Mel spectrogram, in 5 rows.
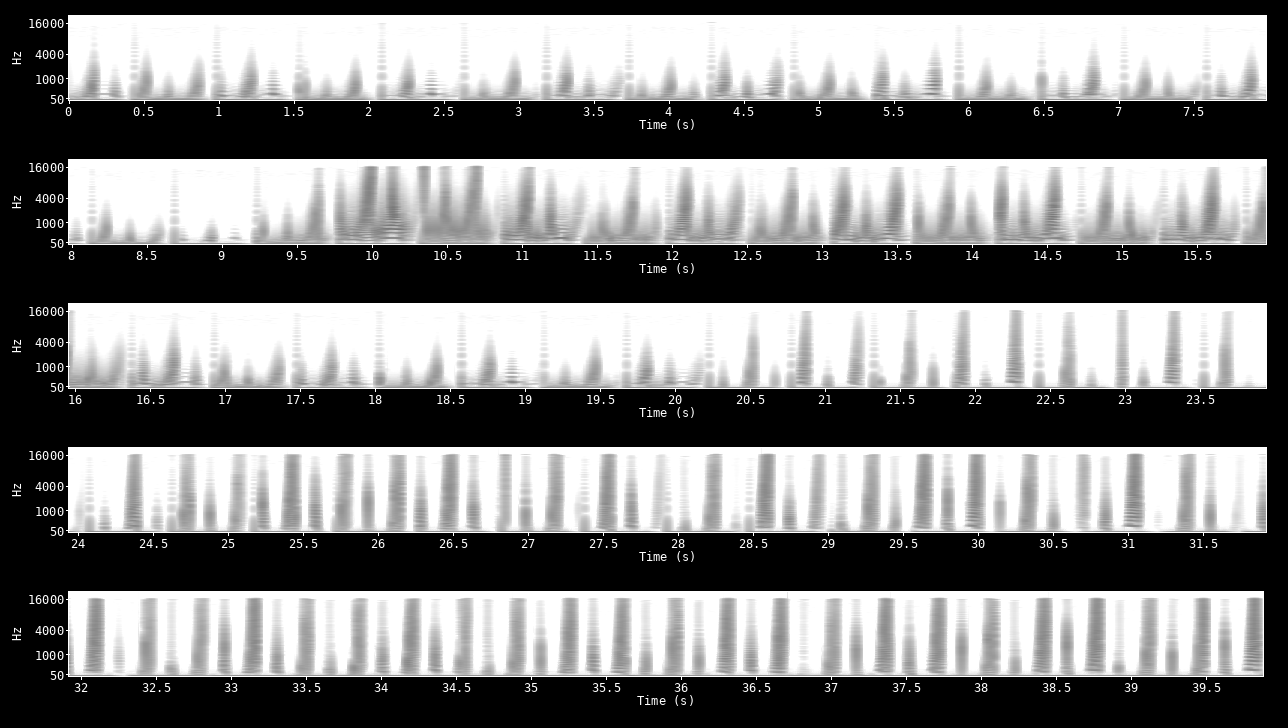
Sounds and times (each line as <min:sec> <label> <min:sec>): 0:09.3 long strange sounds and sequences 0:16.3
